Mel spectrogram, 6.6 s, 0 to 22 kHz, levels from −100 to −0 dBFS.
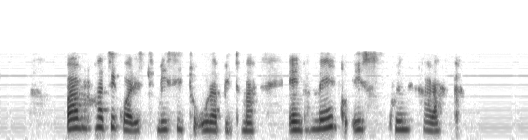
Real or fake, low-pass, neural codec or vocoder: fake; 5.4 kHz; vocoder, 22.05 kHz, 80 mel bands, HiFi-GAN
